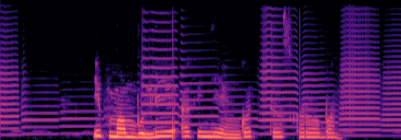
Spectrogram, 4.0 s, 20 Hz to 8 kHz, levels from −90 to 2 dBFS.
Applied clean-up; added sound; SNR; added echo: none; Trumpet; 15 dB; none.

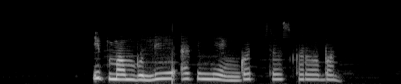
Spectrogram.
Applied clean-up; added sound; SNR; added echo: neural separator model SepFormer DNS4.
